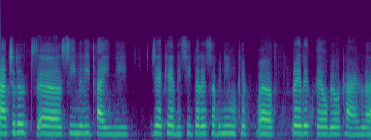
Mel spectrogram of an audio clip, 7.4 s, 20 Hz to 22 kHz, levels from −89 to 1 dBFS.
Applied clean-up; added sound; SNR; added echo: neural separator model SepFormer DNS4.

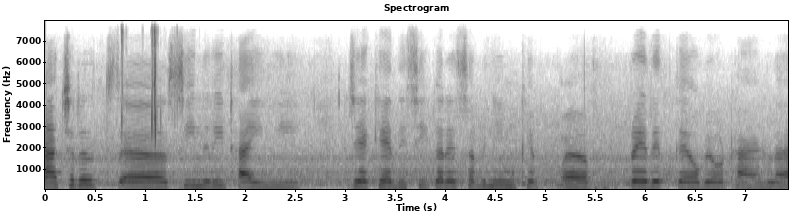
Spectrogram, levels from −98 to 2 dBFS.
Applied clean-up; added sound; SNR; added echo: none; Crack / Crushing; 14 dB; none.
